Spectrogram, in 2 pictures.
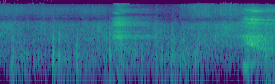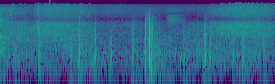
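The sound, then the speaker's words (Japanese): Fireworks burst and crackle over the seaside beach, a steady string of sharp pops with a few louder bangs and brief whistling rises, over a constant wash of wind or surf. “海辺で花火を見るなんて。”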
